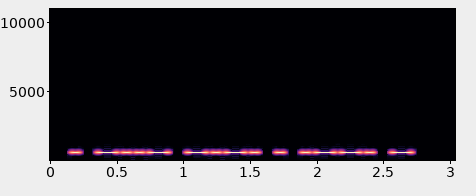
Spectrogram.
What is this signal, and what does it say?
Morse code, heard as a keyed tone, about 25 wpm, 600 Hz. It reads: EXCEPT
